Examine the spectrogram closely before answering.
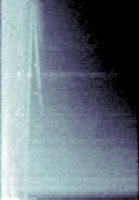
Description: Grenade Bounce; Enemies; Soldiers; Weapons; Warframe; Lasrian; Goonadier

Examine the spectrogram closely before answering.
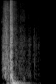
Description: Grunt Foley Kick Impact; Weapons; Enemy

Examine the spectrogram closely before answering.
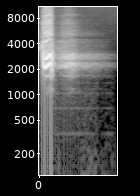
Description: Forest Open Glade Bird Far, Day; Ambience

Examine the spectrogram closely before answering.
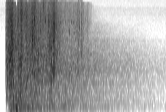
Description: Step Water, footsteps; Warframe; Teshin

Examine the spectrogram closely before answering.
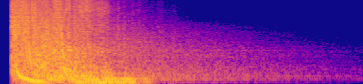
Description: Electric Tether Shot; Railjack

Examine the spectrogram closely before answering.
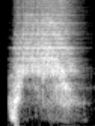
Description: Sentient Pain, Barks; Warframe; Sentients; Brachiolyst

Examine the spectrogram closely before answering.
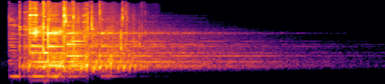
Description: Vial Foley

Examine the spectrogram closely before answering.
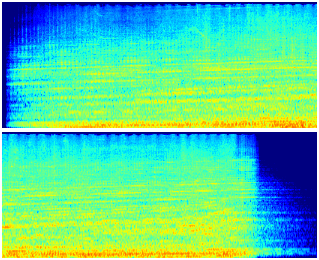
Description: Railjack Attractor Pull; Warframe; DE; Vehicles; RailJackPowers

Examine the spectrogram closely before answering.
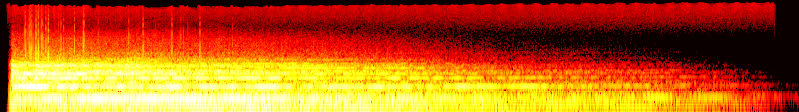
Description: Primordial Bell, Ambience

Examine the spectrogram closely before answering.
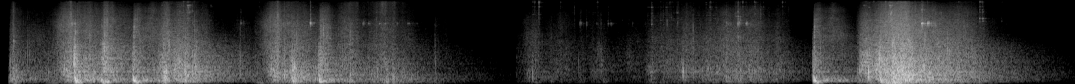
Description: Warp Gate Start Foley

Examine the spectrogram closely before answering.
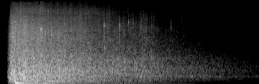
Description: Tidal Wave End; Warframe; Warframes; Pirate

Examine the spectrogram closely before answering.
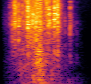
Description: Equip, Weapons; Warframe; Furax

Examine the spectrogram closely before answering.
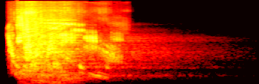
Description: Ship Advert Hologram Off; Ambience; Props; Warframe; Corpus Ship Remaster

